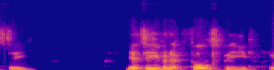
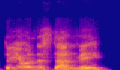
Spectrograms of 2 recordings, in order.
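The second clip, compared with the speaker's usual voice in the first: high pompous admiral rant; blustering admiral; 10 semitones higher, 4 dB louder than usual. A narrator's reading. Admiral keeps ranting.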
